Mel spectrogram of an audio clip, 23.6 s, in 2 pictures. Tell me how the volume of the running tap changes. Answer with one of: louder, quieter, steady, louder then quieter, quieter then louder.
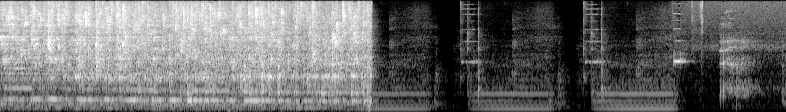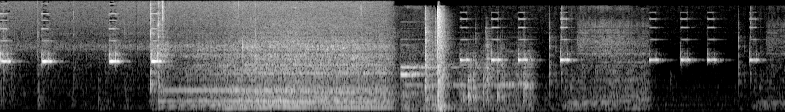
steady.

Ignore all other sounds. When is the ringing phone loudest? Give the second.
18 s.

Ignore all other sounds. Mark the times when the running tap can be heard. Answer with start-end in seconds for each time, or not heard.
0.0-5.6.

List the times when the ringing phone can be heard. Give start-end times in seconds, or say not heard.
17.8-19.8.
